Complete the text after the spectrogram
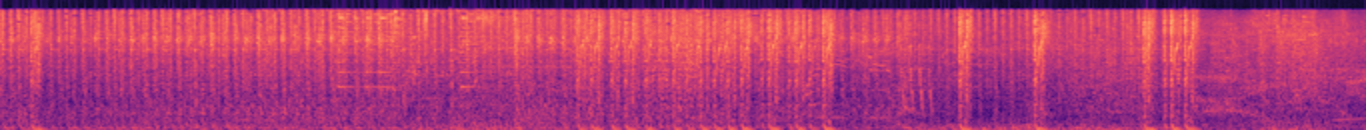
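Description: Heavy gunfire and fiery blasts crackle and roar.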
